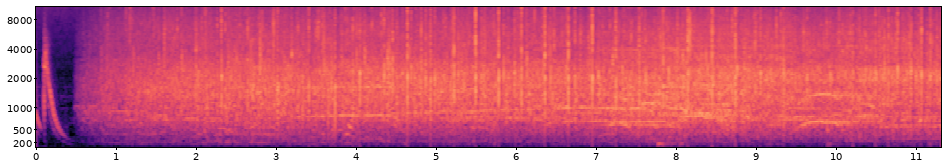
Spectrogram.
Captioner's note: cheering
